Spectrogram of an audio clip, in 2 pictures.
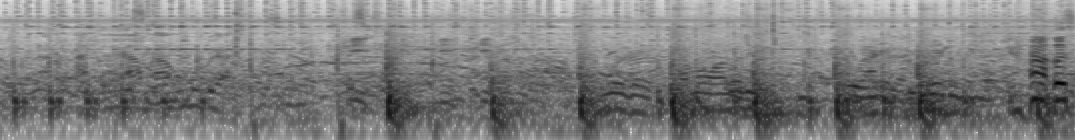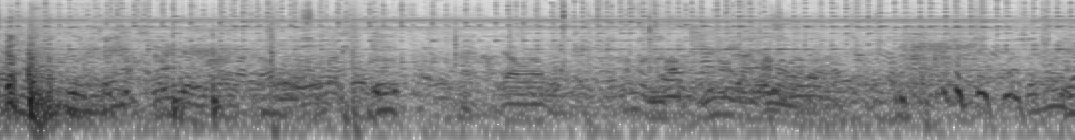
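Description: Several men talk at once nearby, outdoors among a crowd.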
